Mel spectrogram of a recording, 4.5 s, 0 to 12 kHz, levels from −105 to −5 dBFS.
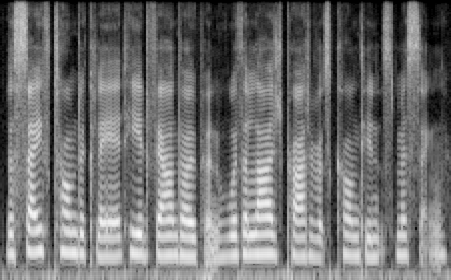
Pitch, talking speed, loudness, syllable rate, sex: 205 Hz, 210 wpm, -16 LUFS, 5.3 syllables/s, female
